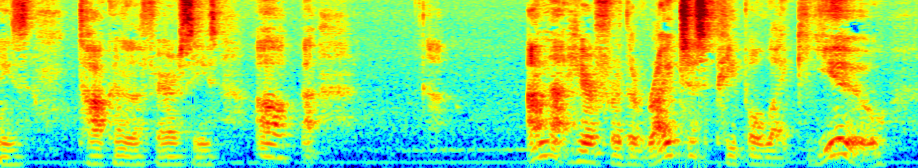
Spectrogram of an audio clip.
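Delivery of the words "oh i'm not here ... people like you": pointed, dripping sarcasm in a swooping sing-song. Acting out Jesus answering the Pharisees: imitating Jesus's sarcastic tone. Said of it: "you can just sense the sarcasm in Jesus' tone".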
